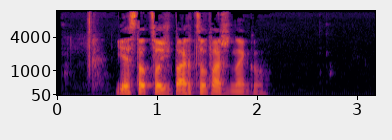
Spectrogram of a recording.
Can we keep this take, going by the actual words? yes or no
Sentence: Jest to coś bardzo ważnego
yes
